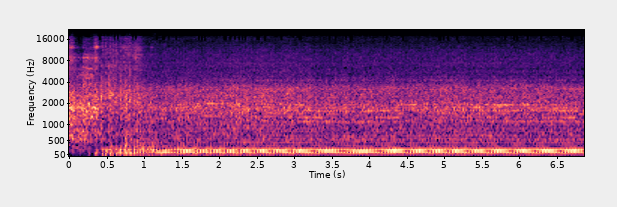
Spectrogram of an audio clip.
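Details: DR all-terrain brush mower, 17 hp Kawasaki, after carburettor cleaned, started with no choke: cranks briefly, catches within a second, settles into a steady, even idle with no hunting or stumbling; running fine.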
